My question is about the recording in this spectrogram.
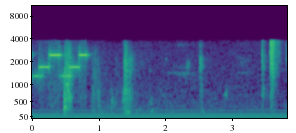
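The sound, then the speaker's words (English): A phone gives a short run of electronic beeps, alternating tones in a quick pattern, followed by a few soft clicks and taps as it is switched off. No one speaks. “Sorry, I was just turning off the phone there.”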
